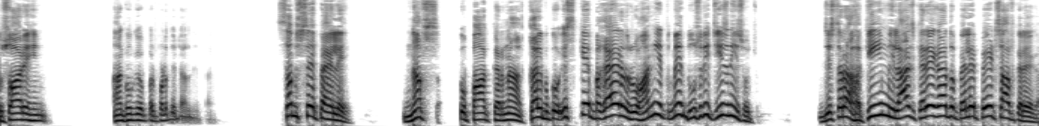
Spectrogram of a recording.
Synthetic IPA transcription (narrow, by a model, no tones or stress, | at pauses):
ʊsaːɾeɦɪm | ãːkʰõk̬eʊːpəɾpɐɽd̪eɖa̰ːld̪ḛːt̪aɦɛː | sɐbsepɛɦle | nɐfs | kopaːkːɐɾnaqɐlbkoɪskebɐɣɛːɾɾoːɦaːnijət̪mẽd̪uːs̬ɾit͡ʃiːznɐɦĩs̬oːt͡ʃu̥ | d͡ʒɪst̪ɐɾaɦɐkiːmɪlaːd͡ʒkɐɾeːɡat̪̬op̬ɛɦlepeːʈsaːfkɐɾeːɡa̰ː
